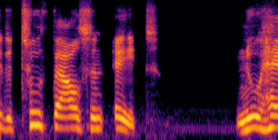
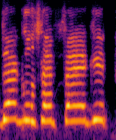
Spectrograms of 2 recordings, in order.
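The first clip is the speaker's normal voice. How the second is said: retold screaming; 10 semitones higher than usual. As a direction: yell it out as the memory comes back, much higher. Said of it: "I started screaming".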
